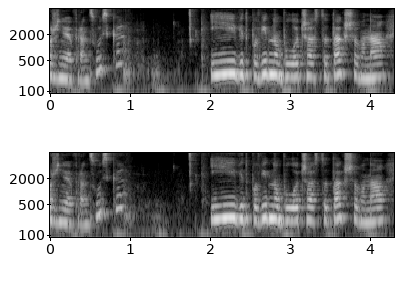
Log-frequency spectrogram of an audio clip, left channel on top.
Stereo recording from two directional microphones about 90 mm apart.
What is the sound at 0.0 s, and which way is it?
Speech, 45° right (ahead or behind).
